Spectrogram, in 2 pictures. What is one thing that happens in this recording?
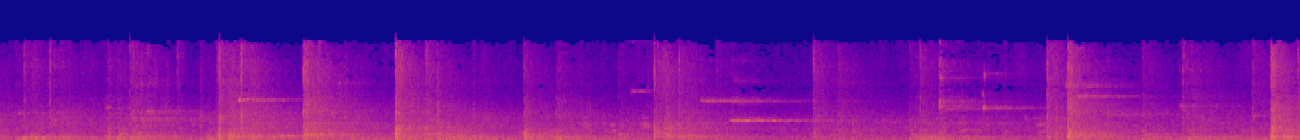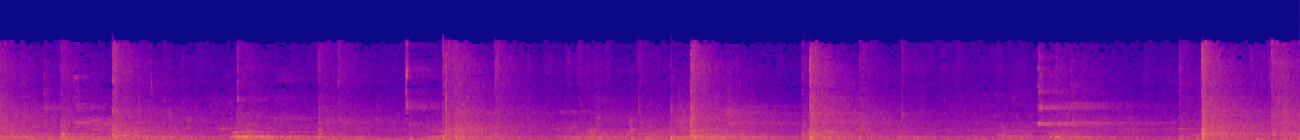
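Badminton rackets strike a shuttlecock in quick rallies, echoing in a large hall.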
